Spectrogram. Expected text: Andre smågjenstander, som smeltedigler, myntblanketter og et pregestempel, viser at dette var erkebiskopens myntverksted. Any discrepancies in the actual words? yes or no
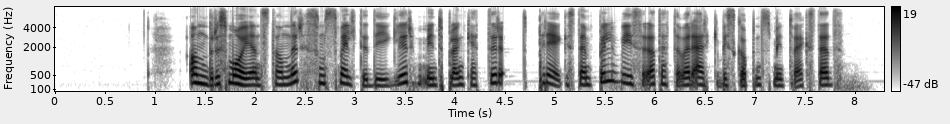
yes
